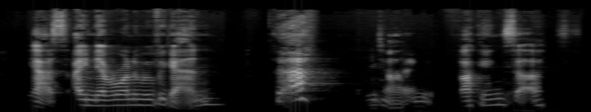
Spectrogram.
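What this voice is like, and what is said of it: Slightly hoarse, tired voice. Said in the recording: “I'm like a little hoarse.”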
